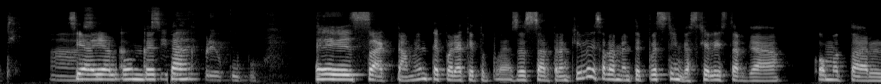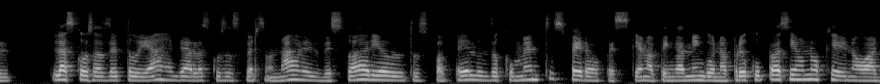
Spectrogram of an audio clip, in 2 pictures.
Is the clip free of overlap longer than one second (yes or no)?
no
